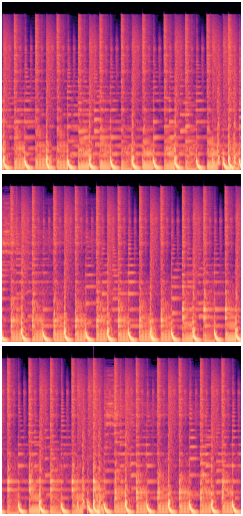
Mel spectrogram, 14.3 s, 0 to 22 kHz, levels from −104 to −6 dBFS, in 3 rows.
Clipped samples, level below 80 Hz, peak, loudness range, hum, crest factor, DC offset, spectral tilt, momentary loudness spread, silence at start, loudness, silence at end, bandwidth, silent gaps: under 0.1%; -22 dBFS; 0 dBFS; 1 LU; none; 16 dB; 0.2%; -4.5 dB/octave; 3 LU; 0 s; -17 LUFS; 0 s; 17 kHz; none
